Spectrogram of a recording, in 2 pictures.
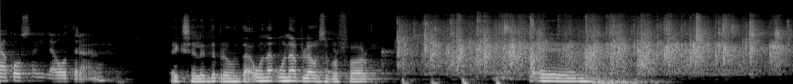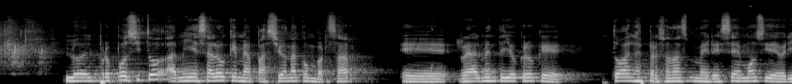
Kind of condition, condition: setting, live audience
